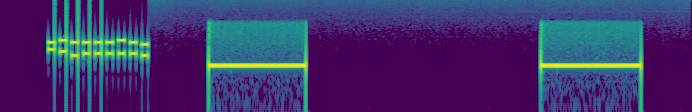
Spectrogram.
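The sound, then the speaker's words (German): A quick run of touch-tone dialing beeps, then the ringback of an outgoing call placed to a man for a conversation about infrasound: two long, steady single-pitch tones separated by a silent pause, clear, with no one speaking. “Und deswegen glaube ich, wir rufen ihn einfach mal an.”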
